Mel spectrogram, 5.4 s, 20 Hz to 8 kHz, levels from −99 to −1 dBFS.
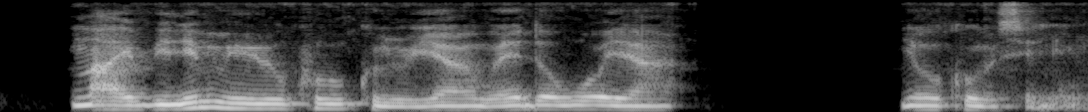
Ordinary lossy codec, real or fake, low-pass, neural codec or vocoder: none; fake; 7.2 kHz; codec, 16 kHz, 2 kbps, FunCodec, trained on LibriTTS, 25 frames a second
